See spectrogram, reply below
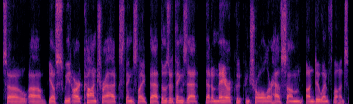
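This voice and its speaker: A man's voice: mid-range voice, moderate pace, no echo. Conversational New man as author guest. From New Jersey. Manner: relaxed, conversational, many fillers like "you know". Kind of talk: interview answers.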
